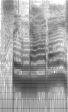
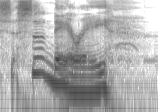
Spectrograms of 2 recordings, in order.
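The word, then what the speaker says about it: tsundere: I've been saying it wrong since I was a boy. She's not sununady. She's sundere.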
